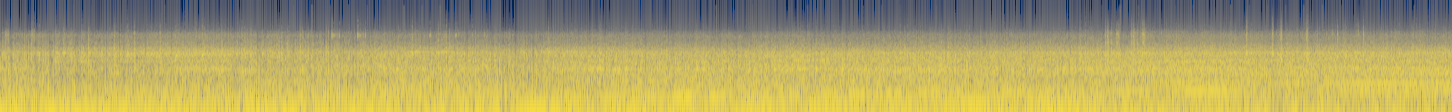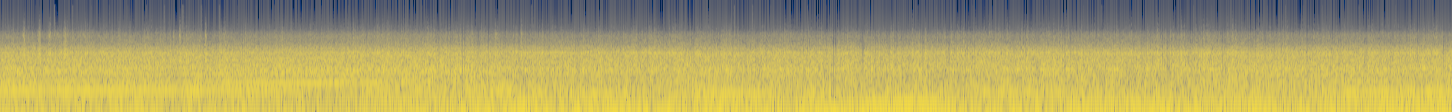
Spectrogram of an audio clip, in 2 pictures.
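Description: Car driving at a steady speed, heard from inside the cabin through a dashcam's built-in microphone: continuous engine and road noise.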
